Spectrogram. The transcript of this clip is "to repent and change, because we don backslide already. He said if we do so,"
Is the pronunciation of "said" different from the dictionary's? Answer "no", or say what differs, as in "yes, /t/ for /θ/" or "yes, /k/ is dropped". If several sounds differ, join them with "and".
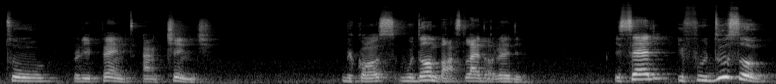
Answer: no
